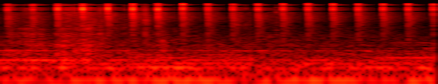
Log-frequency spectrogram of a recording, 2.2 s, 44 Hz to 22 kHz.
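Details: Piezowave2 focused shockwave therapy device at intensity 2–4 over the lateral elbow for tennis elbow: steady fast clicking, about eight pulses a second.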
